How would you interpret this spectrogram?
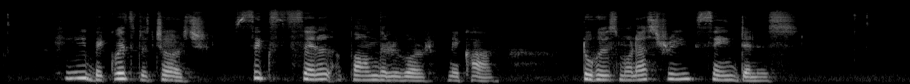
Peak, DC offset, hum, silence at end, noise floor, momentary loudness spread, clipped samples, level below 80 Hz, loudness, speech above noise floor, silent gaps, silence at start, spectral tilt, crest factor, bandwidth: -6 dBFS; under 0.1%; none; 1.15 s; -66 dBFS; 11 LU; under 0.1%; -84 dBFS; -28 LUFS; 39 dB; none; 0.65 s; -4.5 dB/octave; 22 dB; 14 kHz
